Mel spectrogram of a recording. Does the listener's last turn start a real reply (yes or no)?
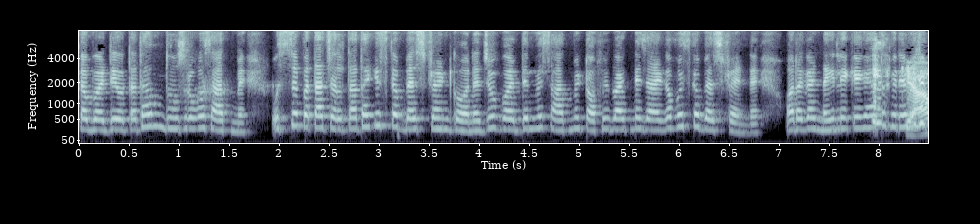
yes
